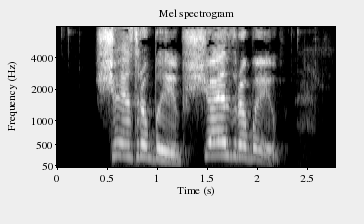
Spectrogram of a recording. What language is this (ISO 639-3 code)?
ukr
